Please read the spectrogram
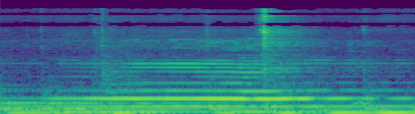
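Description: Live soul-jazz band playing: one long held melodic note over a bass line, with a single drum-kit hit about two-thirds of the way through.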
